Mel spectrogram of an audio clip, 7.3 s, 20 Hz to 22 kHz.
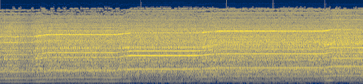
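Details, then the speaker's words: Sunbeam Mixmaster 1-8B mixer after servicing, with the oil wicks repacked with oiled felt and a bad resistor replaced: a steady motor whine steps up cleanly through every speed with no rubbing or grinding. Running normally. "all right as you taught I run smooth through all the gears and it's ready to go go back home and get put back to work there"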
